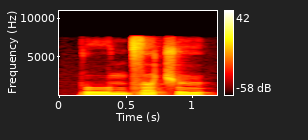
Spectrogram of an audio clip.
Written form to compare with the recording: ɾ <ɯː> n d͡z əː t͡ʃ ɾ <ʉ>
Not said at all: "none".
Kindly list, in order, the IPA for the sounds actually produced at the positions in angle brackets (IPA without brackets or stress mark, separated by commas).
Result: uː, ʉ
